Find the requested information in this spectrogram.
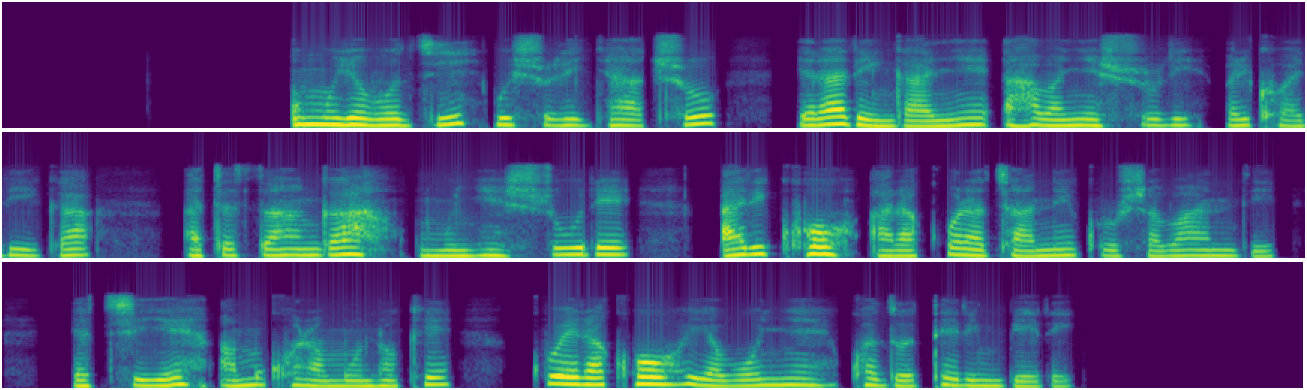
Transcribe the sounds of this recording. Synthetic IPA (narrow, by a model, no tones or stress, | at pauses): umujo̞βo̞ziwiːʃuːɾeɾɟaːt͡ʃu | jaɾaɾe̞ːŋɡaɲe̞ʔaɦaβaɲe̞ːʃuːɾeβaɾikʰo̞βaɾiːɡaː | tasaːŋɡaumuɲe̞ːʃuːɾe̞ | aɾikʰo̞aɾakʰo̞ɾat͡ʃaːne̞kuɾuʃaβaːndi | jat͡ʃiːje̞amukʰo̞ɾamuːn̥o̞kʰe̞ | kuβe̞ːɾakʰo̞jaβo̞ɲe̞kwazo̞ːte̞ːɾimbe̞ɾe̞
